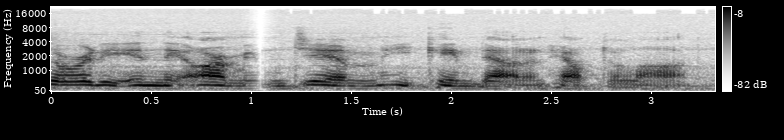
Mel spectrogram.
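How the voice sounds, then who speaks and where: With vocal fry and a very deep, low pitch, a woman speaks at a moderate pace in a fairly even intonation. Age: 80s+. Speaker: family member recounting memories. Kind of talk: casual reminiscing interview.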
